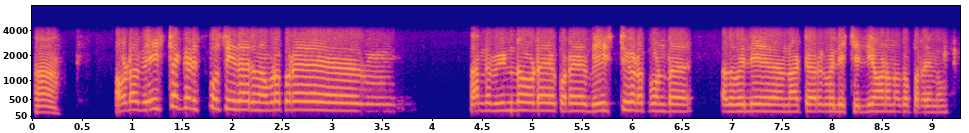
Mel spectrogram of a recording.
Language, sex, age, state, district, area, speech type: Malayalam, male, 60+, Kerala, Kottayam, rural, conversation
